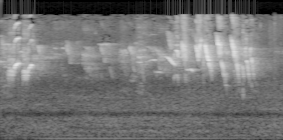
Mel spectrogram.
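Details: Free double-collared seedeater challenging a caged bird during fibre training: two short bursts of high, rapid chirped notes, one near the start and a longer twittering run later, over a steady low hum.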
